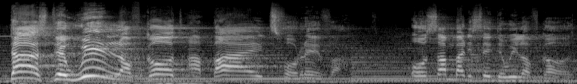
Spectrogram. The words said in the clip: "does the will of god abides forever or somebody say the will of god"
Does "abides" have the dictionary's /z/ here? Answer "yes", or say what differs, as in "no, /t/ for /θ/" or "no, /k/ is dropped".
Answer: no, /z/ is dropped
